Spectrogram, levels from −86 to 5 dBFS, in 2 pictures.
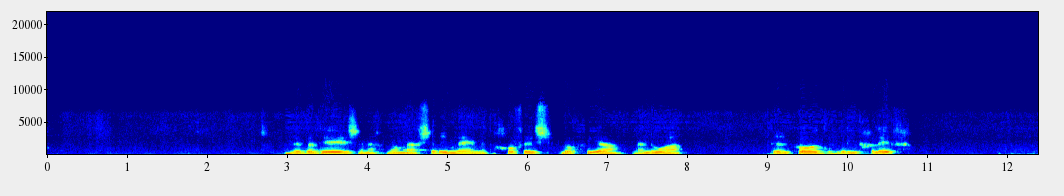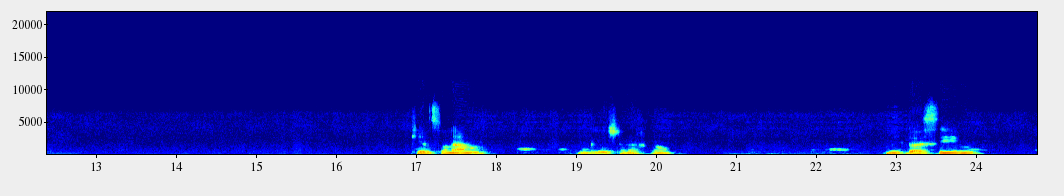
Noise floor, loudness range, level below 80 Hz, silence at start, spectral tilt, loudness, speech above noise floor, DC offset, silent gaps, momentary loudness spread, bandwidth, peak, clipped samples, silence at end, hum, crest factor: -72 dBFS; 9 LU; -50 dBFS; 3 s; -8 dB/octave; -27 LUFS; 47 dB; under 0.1%; none; 17 LU; 7.8 kHz; -8 dBFS; under 0.1%; 0.75 s; none; 22 dB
